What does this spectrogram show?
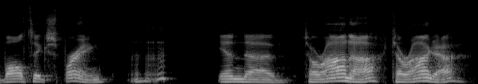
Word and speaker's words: Tauranga: called Baltic Spring, in Tauranga. You don't pronounce the hard G, up there, the big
